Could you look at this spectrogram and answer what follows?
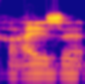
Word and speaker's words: Reise: So this is a normal Z, tausend, Reise, lesen.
